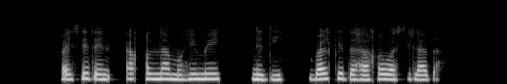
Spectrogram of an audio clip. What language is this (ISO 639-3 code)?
pus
